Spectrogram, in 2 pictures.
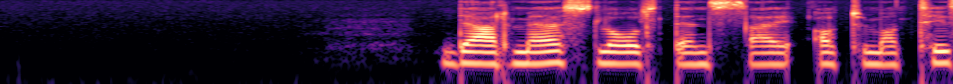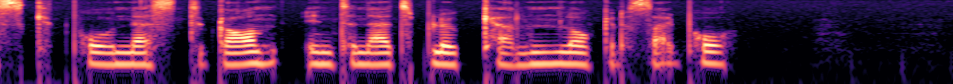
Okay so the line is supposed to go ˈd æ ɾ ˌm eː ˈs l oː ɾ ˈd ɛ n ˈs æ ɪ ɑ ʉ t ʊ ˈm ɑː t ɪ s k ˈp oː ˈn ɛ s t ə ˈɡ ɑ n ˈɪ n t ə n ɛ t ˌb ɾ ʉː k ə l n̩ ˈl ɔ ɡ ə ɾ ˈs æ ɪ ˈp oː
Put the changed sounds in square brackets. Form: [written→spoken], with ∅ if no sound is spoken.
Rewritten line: ˈd [æ→æː] ɾ ˌm eː ˈs l oː ɾ ˈd ɛ n ˈs æ ɪ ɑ ʉ t ʊ ˈm ɑː t ɪ s k ˈp oː ˈn ɛ s t ə ˈɡ ɑ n ˈɪ n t ə n ɛ t ˌb [ɾ→l] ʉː k ə l n̩ ˈl ɔ ɡ ə ɾ ˈs æ ɪ ˈp oː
